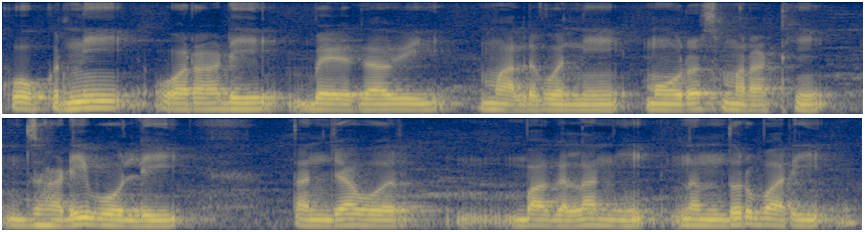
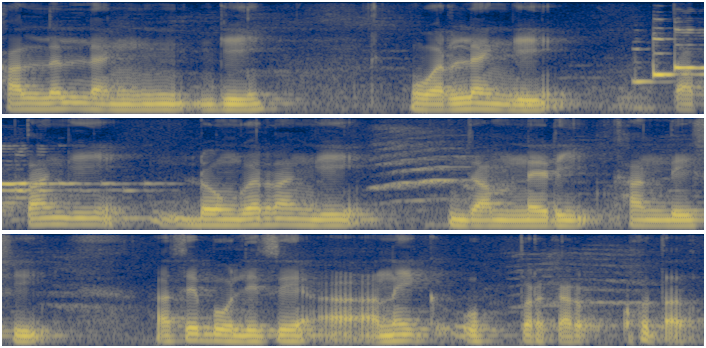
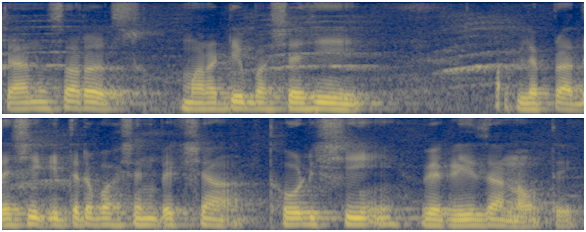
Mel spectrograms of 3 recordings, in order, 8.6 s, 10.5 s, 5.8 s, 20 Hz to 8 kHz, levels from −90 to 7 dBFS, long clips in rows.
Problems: constant background noise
